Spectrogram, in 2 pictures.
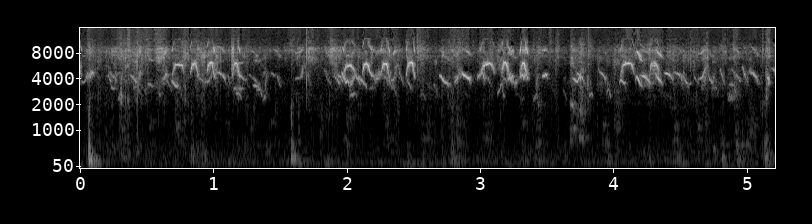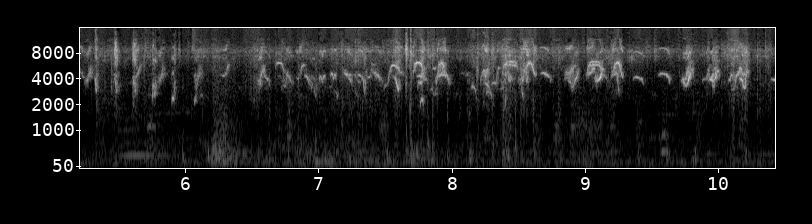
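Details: Incubator-hatched chicks on day four, a mix of Sultan, Golden Sebright, Cochin and booted breeds, peeping nonstop as a flock: dense high, thin, wavering cheeps overlapping continuously, with soft shuffling underneath.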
